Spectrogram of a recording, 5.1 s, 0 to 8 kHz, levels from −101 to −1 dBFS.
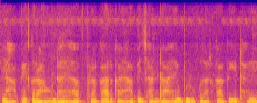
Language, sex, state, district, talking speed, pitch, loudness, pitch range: Hindi, female, Bihar, Vaishali, 200 wpm, 160 Hz, -19 LUFS, 155-165 Hz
